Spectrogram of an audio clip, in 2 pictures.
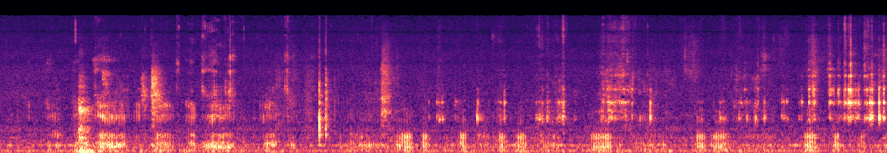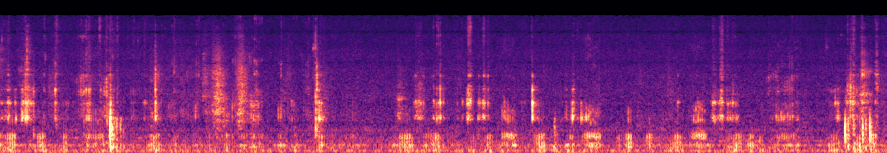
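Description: A cat eating small chunks of food from a plastic bowl: faint, irregular chewing with small clicks.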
